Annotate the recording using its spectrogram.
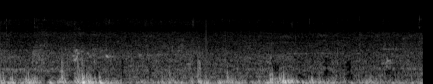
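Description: Wind buffeting a phone microphone: an irregular low rumble with uneven gusts, some noticeably louder than the rest.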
